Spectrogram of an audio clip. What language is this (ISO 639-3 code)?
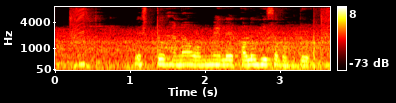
kan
